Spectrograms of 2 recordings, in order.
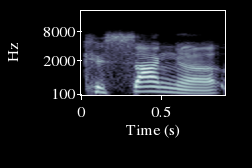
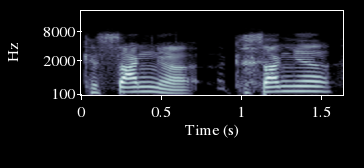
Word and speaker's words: Castagne: win soon ben says it's pronounced uh kasanga like lasagna kasanga um who knows we'll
